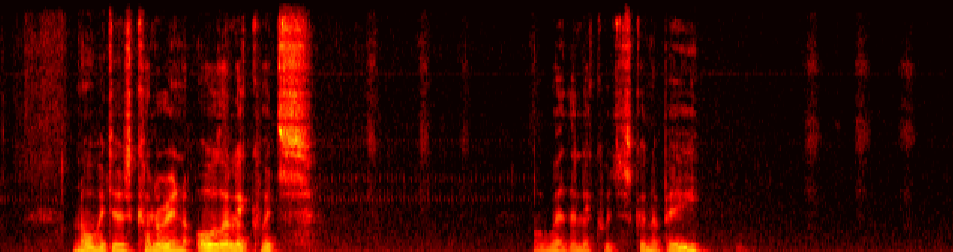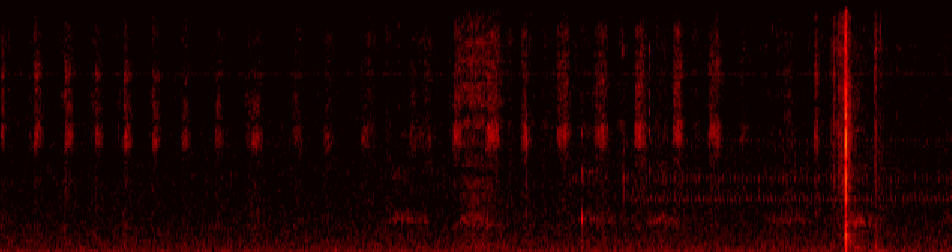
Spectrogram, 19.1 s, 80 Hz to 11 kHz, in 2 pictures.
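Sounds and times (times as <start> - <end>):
marker scratching on card: 3.6 - 4.8, 8.0 - 17.9.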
